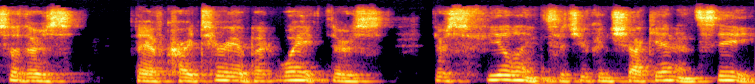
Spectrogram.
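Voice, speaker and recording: A man with an American accent speaks at a moderate pace in a somewhat breathy voice with a dark, mellow tone and fairly even intonation. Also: medium pitch for a man. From United States. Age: 70s. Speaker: sex educator. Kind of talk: casual interview.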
